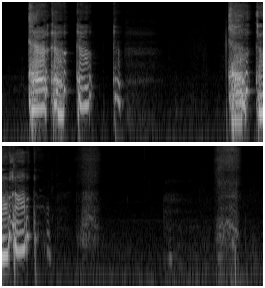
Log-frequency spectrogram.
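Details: Bursts of harsh, deep barking coughs in quick runs with throat clearing and snorting between them; the person is unsure whether the heavy smoker-type cough is from vaping or from getting sick.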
